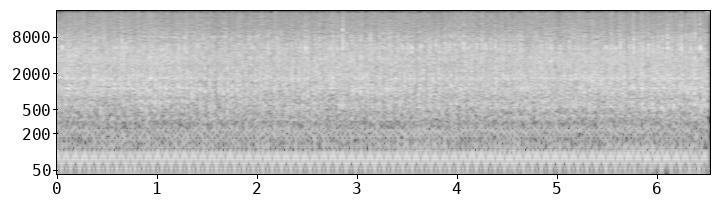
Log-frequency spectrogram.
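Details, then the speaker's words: Farmall B tractor running after a weak ignition coil was replaced, restoring strong spark; steady, even low exhaust beat with no misses or stumbles. Good oil pressure. Normal running. "Wow, not bad, not bad. Listen to that thing purr."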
